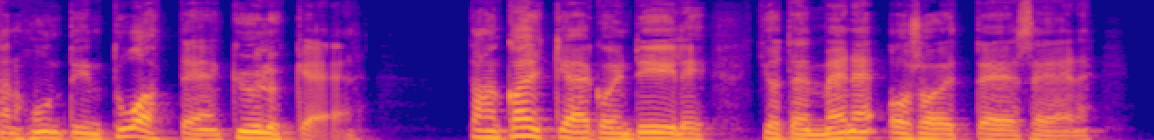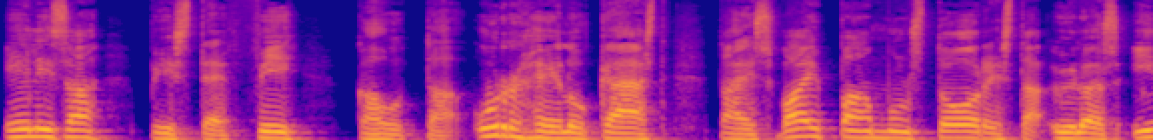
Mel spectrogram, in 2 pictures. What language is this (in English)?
Finnish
